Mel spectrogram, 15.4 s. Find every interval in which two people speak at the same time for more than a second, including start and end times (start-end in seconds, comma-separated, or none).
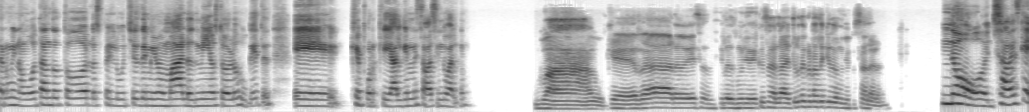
none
